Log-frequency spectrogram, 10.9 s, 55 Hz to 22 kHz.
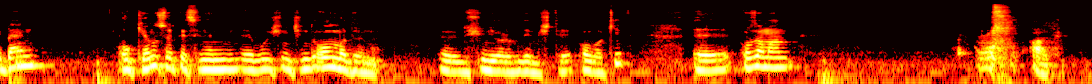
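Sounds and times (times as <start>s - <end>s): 
speech: 0.0s - 0.6s, 1.2s - 8.4s, 9.8s - 10.7s
person sneezing: 9.7s - 10.3s.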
